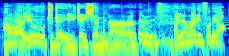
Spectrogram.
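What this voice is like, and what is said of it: Put-on West Country pirate accent. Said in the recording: “Talk Like a Pirate Day ... He's not a Somerset farmer. ... Okay, Herefordshire farmer. You sounded like my dad's old boss”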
